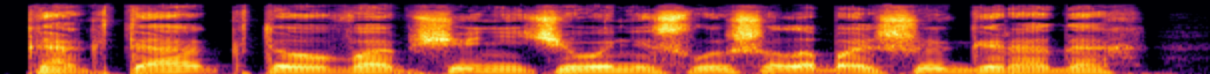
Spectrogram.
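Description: A man voicing a frightened, whining male captive who pleads in a high, strained voice. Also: fairly even intonation, fairly quick, dry recording, clean studio sound, lightly acted. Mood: nervous.

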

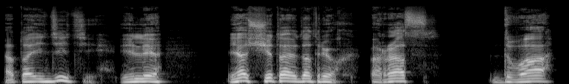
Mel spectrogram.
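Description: A man's voice: medium pitch, extremely slow, no echo, studio quality. A man voicing a small, stern young Spanish guard who speaks in firm, clipped commands. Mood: cold threat.

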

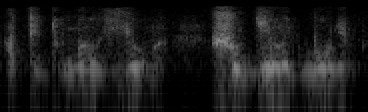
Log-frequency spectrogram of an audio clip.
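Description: A man's voice: very deep voice, normal speed, sharp tone, breathy edge, full character voice. A man voicing a coarse, slangy male sidekick who drawls his words, in a dull lo-fi recording. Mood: gruff.

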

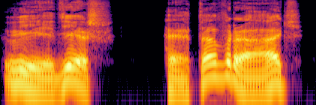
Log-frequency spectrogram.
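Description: A man doing a shouting, cranky hypochondriac. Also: mid-range voice, sing-song, dry recording, clean studio sound, heavily acted. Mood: ranting. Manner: shouting, indignant, drawn-out emphasis. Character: cranky hypochondriac middle-aged man in bed.

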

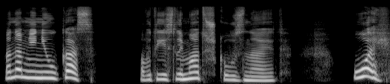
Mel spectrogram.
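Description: A woman voicing an excitable, chatty young female maid in a storybook reading, breathless and exclaiming. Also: on the high side, brisk, no room sound, studio quality, lightly acted. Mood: eager.

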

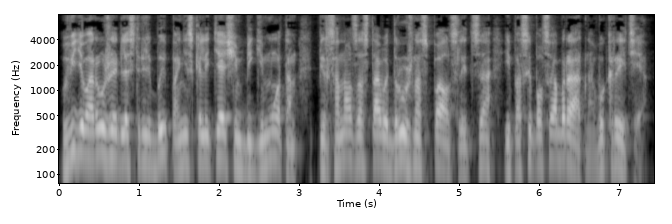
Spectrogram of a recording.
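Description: A man narrating an audiobook, lively and acting out the dialogue. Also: mid-range voice, fairly quick, few pauses.

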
